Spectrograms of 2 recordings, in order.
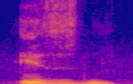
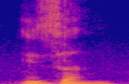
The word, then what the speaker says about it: اذن: آج کا لفظ اذن درست، اذن غلط. معنی اجازت. آپ نے اکثر نکاح کے موقع پہ سنا ہوگا لوگ کہتے ہیں جاؤ لڑکی سے اذن لے آؤ. یہ بالکل غلط ہے، لفظ اذن ہے.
